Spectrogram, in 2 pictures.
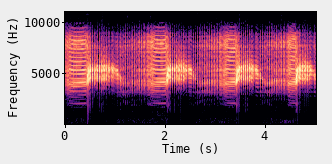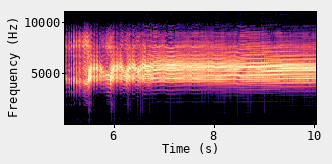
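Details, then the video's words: A cicada in Campinas, São Paulo, Brazil, recorded on 18 September 2016 at 08:18, sings in shrill, high buzzing bursts that quicken and merge into one steady, piercing drone. "Canto da cigarra (Hemiptera: Cicadidae)"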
